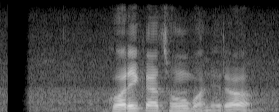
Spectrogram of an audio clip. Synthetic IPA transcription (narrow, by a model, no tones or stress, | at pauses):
ɡʌɾekat͡sʰʌw̃bʱʌneɾʌ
